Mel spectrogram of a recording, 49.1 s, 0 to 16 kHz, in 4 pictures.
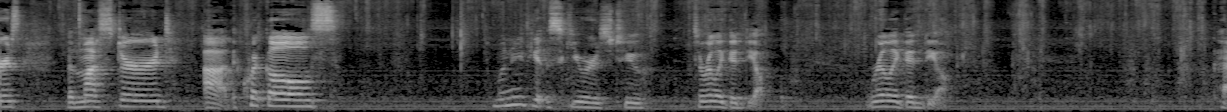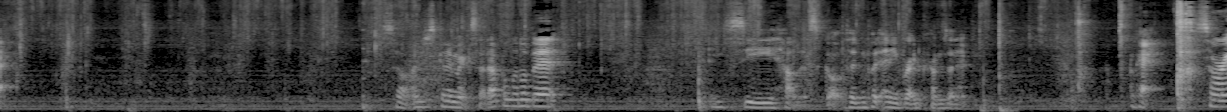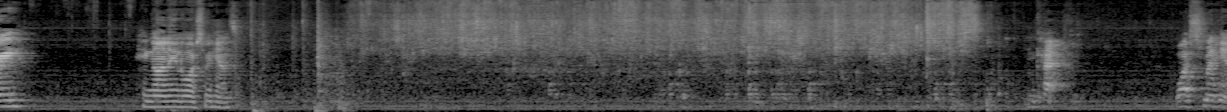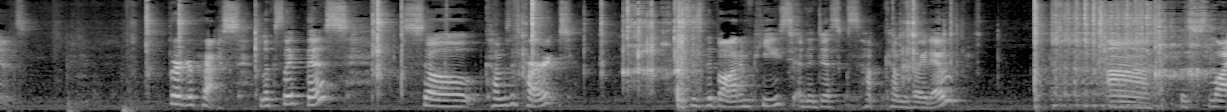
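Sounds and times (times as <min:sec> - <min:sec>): hands squishing raw meat: 0:03.5 - 0:05.3, 0:07.7 - 0:20.8
tap water running into sink: 0:28.0 - 0:34.6.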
